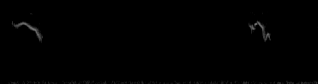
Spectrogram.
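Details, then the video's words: High, thin downward-slurred whistle from a Western yellow wagtail, then about two seconds of quiet before a second similar, slightly broken note. A soft low rumble of background noise stays throughout. "Пение жёлтой трясогузки"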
